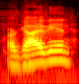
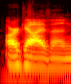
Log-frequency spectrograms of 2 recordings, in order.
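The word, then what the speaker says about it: Argivian: Argavian? Argivan, yeah.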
